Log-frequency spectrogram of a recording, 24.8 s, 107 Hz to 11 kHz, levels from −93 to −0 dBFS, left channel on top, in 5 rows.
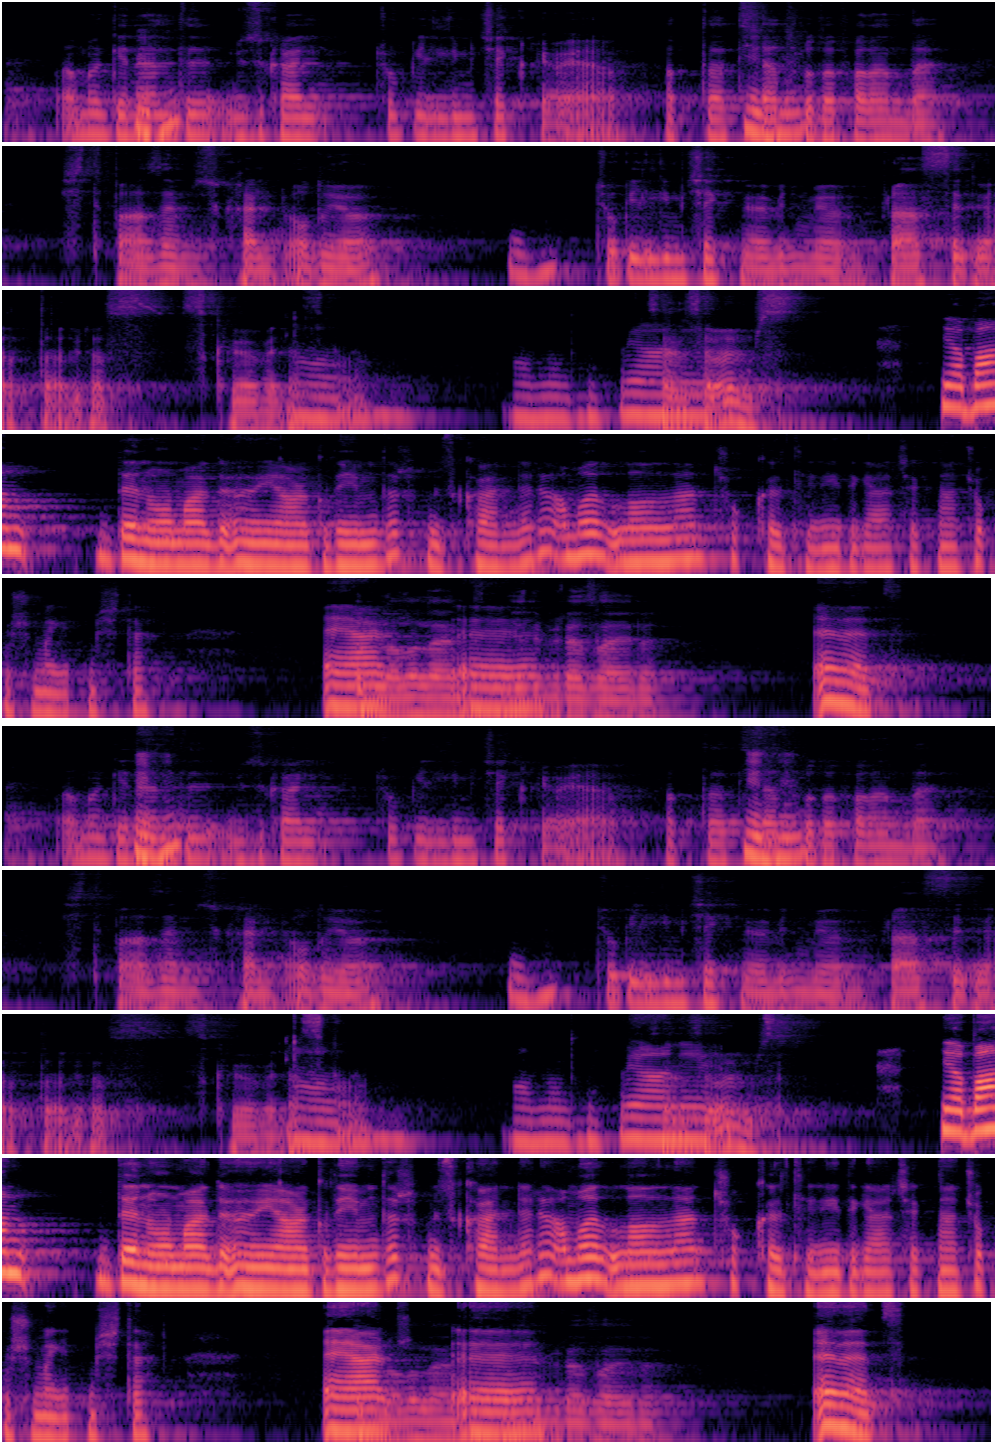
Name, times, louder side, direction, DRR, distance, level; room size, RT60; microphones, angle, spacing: voice 1, 0.0-3.1 3.5-4.7 5.3-6.9 7.9-11.4 13.1-13.9 21.6-23.1, left 2 dB, 85° left, 1.2 m, -41 dB
voice 2, 3.7-4.0 7.5-7.7 11.3-12.0 12.5-13.5 14.6-15.1 15.4-20.6 21.5-21.8 22.1-22.6 23.9-24.2, right 3 dB, 80° right, 0.8 m, -32 dB
26.0 x 15.5 x 9.8 m
head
